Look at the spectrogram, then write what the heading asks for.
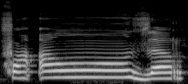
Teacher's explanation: نون کی آواز کو چھپا کر پڑھیں گے اور غنہ بھی کیا جائے گا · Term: اخفا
